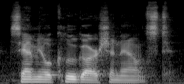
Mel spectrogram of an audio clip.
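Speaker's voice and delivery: plain reading voice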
